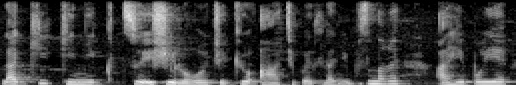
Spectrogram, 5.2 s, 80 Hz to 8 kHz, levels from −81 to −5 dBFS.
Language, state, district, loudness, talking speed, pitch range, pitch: Sumi, Nagaland, Dimapur, -19 LUFS, 140 wpm, 175-230 Hz, 205 Hz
